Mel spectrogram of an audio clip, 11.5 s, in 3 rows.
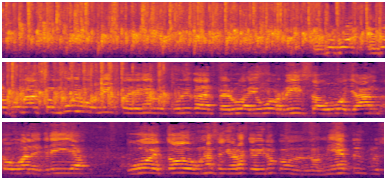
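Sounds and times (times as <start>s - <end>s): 
audience applause: 0.0s - 5.7s
speech: 3.1s - 11.4s.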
